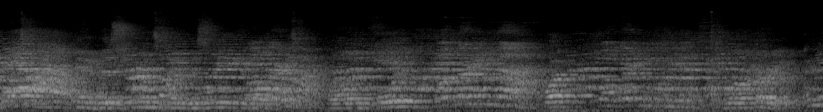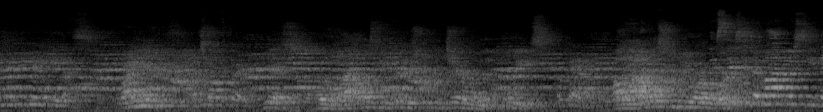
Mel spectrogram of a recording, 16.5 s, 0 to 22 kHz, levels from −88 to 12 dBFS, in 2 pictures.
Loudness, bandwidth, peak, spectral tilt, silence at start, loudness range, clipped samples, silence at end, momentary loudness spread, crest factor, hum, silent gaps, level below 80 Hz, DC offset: -38 LUFS; 15 kHz; -18 dBFS; -4.5 dB/octave; 0 s; 4 LU; under 0.1%; 0 s; 9 LU; 18 dB; none; none; -64 dBFS; under 0.1%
